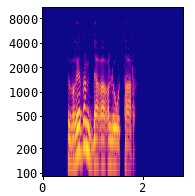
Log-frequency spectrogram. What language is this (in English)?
Kabyle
